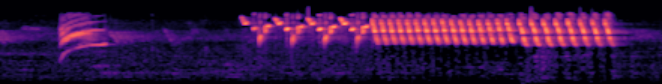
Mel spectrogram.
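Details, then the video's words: Goldfinch hybrid giving a segmented song: a bright rising upslurred call, a pause, a few sharp separated notes, then a fast, even, buzzy trill of rapidly repeated high notes lasting about two seconds. "Saka Melezi Parçalı ötüm"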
